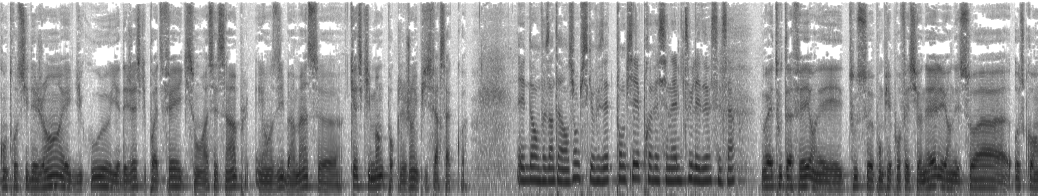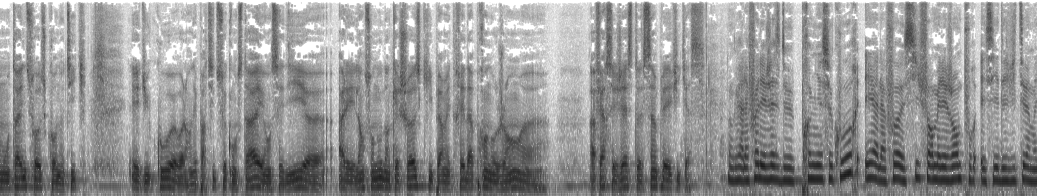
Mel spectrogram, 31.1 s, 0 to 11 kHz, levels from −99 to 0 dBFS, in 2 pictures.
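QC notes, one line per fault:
Nothing stood out on listening.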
